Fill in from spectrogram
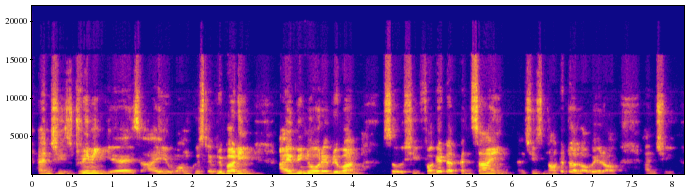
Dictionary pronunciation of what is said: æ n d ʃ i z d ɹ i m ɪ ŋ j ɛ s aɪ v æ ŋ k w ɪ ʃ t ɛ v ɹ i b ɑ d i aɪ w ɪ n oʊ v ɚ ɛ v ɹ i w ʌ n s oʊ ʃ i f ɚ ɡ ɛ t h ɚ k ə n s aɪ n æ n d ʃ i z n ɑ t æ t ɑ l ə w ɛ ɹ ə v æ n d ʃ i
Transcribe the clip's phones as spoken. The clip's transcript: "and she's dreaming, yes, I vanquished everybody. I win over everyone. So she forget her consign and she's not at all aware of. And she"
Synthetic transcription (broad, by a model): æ n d ʃ i z d ɹ i m ɪ ŋ j ɛ s aɪ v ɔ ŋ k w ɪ s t ɛ v ɹ i b ɑ d i aɪ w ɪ n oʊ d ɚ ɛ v ɹ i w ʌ n s oʊ ʃ i f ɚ ɡ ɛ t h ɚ k ə n s aɪ n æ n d ʃ i z n ɑ t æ t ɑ l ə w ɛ ɹ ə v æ n d ʃ i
